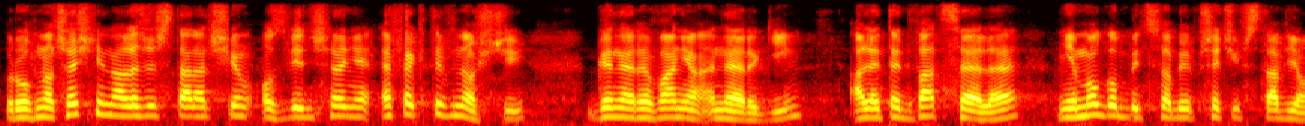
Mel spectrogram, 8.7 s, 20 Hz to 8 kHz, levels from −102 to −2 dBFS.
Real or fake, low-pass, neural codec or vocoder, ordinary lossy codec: fake; 7.2 kHz; codec, 24 kHz, 6 kbps, HILCodec; Opus, 64 kbps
